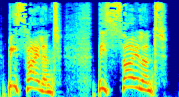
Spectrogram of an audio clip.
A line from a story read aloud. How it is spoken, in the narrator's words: Mushkin cried furiously, flushing all over with indignation and perhaps with shame, too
